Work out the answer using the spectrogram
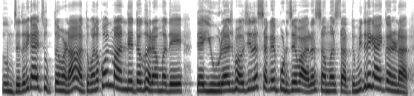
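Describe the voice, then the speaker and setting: A woman voicing a sharp-tongued, jealous young wife who taunts her husband. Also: high-pitched, fast, lightly acted. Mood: angry taunting. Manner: scolding, taunting.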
